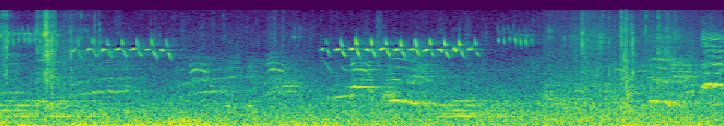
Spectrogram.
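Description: Birdsong: a small bird's fast, high trill of rapidly repeated notes, sung twice, the second one longer, with a few short chirps between.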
